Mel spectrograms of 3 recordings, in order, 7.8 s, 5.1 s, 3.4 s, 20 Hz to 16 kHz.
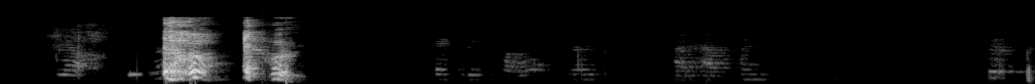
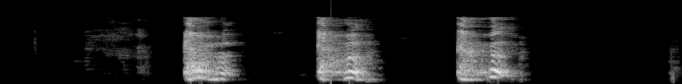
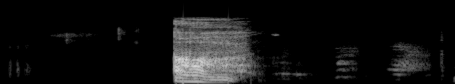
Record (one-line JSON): {"cough_length": "7.8 s", "cough_amplitude": 30194, "cough_signal_mean_std_ratio": 0.22, "three_cough_length": "5.1 s", "three_cough_amplitude": 30188, "three_cough_signal_mean_std_ratio": 0.37, "exhalation_length": "3.4 s", "exhalation_amplitude": 27526, "exhalation_signal_mean_std_ratio": 0.29, "survey_phase": "alpha (2021-03-01 to 2021-08-12)", "age": "65+", "gender": "Male", "wearing_mask": "No", "symptom_none": true, "smoker_status": "Ex-smoker", "respiratory_condition_asthma": false, "respiratory_condition_other": false, "recruitment_source": "REACT", "submission_delay": "2 days", "covid_test_result": "Negative", "covid_test_method": "RT-qPCR"}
